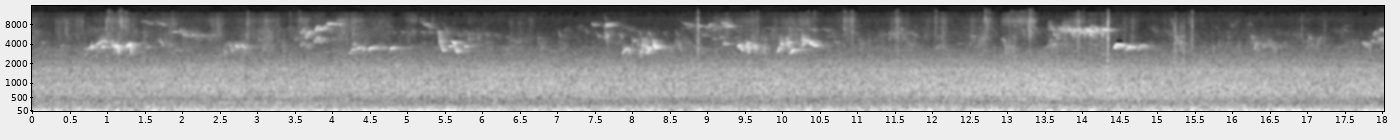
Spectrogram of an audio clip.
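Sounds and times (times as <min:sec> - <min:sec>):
small birds chirping: 0:00.0 - 0:06.0, 0:07.6 - 0:15.5.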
